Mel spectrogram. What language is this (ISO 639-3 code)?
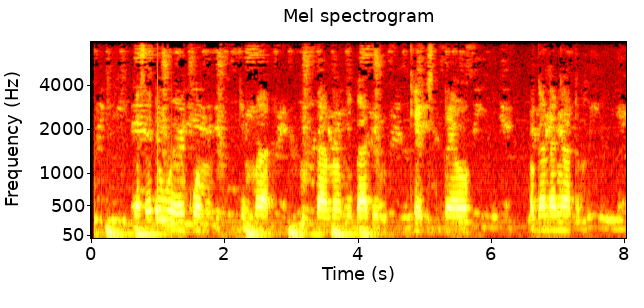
luo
